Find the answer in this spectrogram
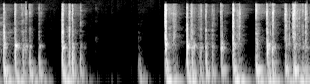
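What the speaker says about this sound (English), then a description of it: "So if I'm typing, that's what I'm doing." Typing on a computer keyboard during a youth advisory council meeting: close bursts of rapid key taps, broken by a short pause, with no voices.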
